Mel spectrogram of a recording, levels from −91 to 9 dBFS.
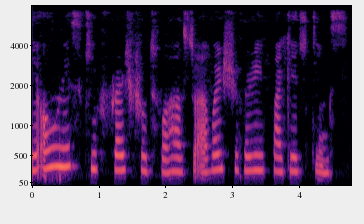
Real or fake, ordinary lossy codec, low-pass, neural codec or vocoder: real; none; 7.2 kHz; none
